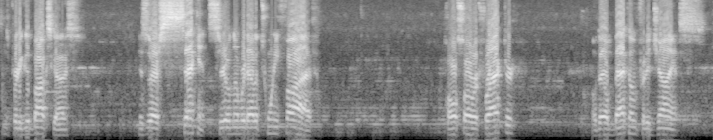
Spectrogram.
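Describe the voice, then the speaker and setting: Monotone man hosting a card break. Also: medium pitch, poor audio. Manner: monotone, halting with many fillers. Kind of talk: casual live-stream commentary. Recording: live stream with music behind. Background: music.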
